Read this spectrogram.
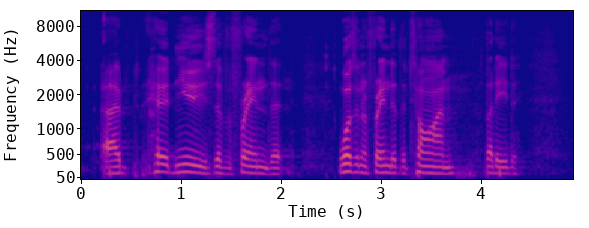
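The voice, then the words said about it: Emotional voice. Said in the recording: “I don't know why I'm getting emotional about it, but it's an emotional story.”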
